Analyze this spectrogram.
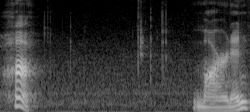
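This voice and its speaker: A put-on character voice, low in pitch and raspy, does the talking. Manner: mumbled, sleepy greeting.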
